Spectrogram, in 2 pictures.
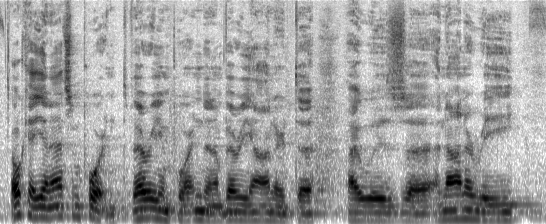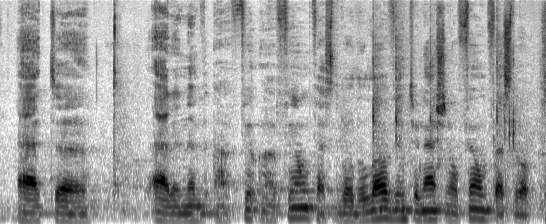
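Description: A man with an American accent and a very deep, low pitch speaks at a moderate pace with ordinary pitch variation, over light background noise. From New York suburbs. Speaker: TV and marketing veteran; interview guest. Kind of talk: interview. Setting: Hollywood office. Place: studio. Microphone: lapel.

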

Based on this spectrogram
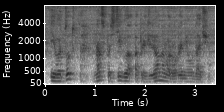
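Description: Noticeable background noise sits behind a man talking at a fairly quick pace. His intonation is lively. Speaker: hobbyist robot builder. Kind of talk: video tutorial and demonstration. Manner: hesitant with filler sounds. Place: home room.

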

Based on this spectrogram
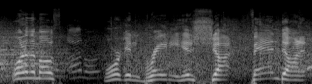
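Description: An extremely high-pitched, raised and projected male voice with ordinary pitch variation over noticeable background noise. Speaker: hockey play-by-play announcer. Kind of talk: live hockey play-by-play commentary. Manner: clipped staccato player-name calls.

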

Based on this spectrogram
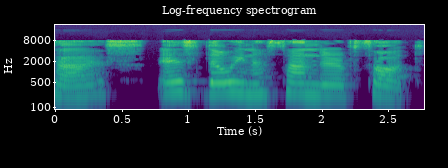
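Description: A woman with a high voice speaks very slowly in a dramatic tone yet with monotone, flat intonation, against a quiet background. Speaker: poet reading own work. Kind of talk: poem reading, contemplative and literary. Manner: slow, measured, deliberate; reflective, lyrical, dramatic build to a closing flourish. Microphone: webcam.

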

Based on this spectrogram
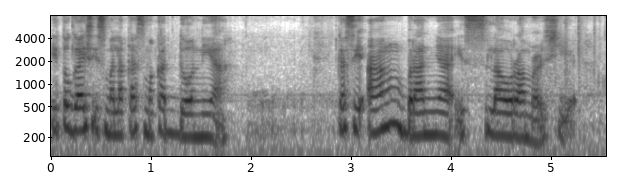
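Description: With noticeable background noise behind her, a woman talks at a fairly slow pace in a fairly high voice, with big swings in loudness and long, frequent pauses. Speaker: overseas Filipino worker vlogger. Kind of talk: casual vlog. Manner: halting, many fillers.

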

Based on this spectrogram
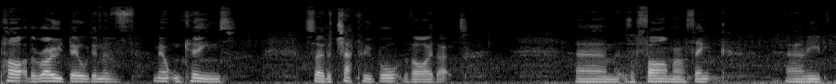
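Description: The delivery is monotone with flat intonation at a fairly slow pace. The sound is dry with no echo, with light background noise. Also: man. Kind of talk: casual walking commentary. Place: open country. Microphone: phone near.

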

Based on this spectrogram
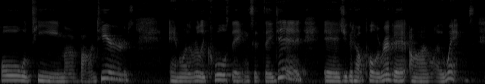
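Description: A woman speaks at a very deep, low pitch. Her intonation is lively. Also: moderate pace. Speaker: plane-building vlogger. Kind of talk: casual vlog chat. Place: home room. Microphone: phone near.

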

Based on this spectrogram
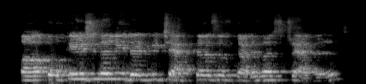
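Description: In a room with audible echo, a man talks at an extremely high pitch with ordinary pitch variation. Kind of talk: interview answer. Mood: warm, nostalgic. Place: home room.

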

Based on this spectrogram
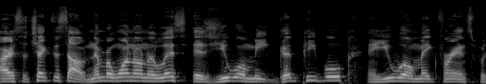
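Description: At a fairly quick pace, the talking unfolds with a quiet background. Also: man. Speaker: disc golf youtuber. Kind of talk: casual vlog chat. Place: home room. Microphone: studio mic.

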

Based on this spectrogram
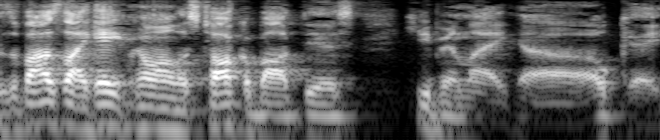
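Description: A man with a fairly low, somewhat breathy voice, very wide pitch swings and a fairly quick pace against a quiet background. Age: 40s. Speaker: basketball coach. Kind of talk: casual chat. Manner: animated. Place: office. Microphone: webcam.

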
